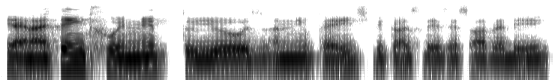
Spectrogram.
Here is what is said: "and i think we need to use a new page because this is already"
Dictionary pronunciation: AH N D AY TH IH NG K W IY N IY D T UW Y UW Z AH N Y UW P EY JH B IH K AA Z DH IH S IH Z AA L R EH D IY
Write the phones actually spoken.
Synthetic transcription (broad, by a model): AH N AY T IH NG K W IY N IY D T UW Y UW Z AH N Y UW P EY JH B IH K AA Z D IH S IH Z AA L R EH D IY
